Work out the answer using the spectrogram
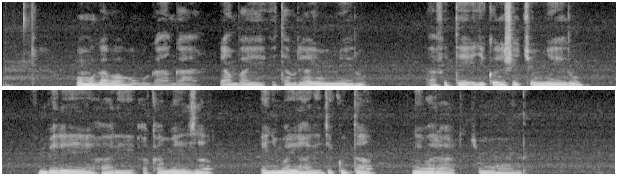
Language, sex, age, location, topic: Kinyarwanda, male, 25-35, Nyagatare, health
